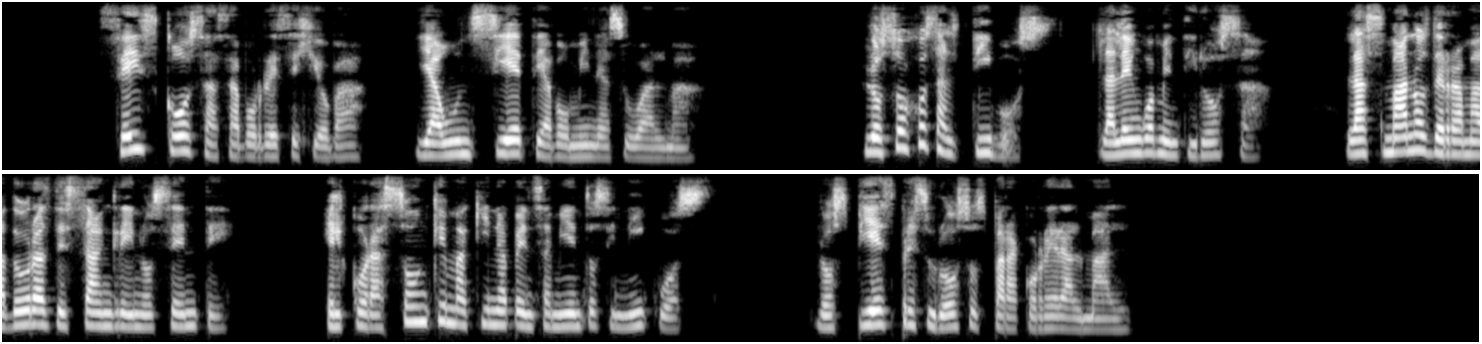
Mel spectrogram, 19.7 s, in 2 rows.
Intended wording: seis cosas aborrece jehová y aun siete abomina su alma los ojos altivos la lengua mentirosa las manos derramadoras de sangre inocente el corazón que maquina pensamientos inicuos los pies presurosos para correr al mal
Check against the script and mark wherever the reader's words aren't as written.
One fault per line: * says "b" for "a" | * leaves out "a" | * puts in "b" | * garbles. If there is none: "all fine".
all fine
